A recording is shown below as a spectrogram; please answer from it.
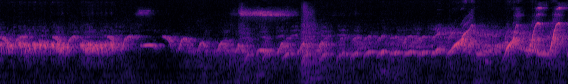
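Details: A hand-held caged Chinese hwamei sings ngũ trường: level whistled notes at first, then a quick chattering warble, ending in sharp rising upslurred notes, with a brief high squeak and a click in between.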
